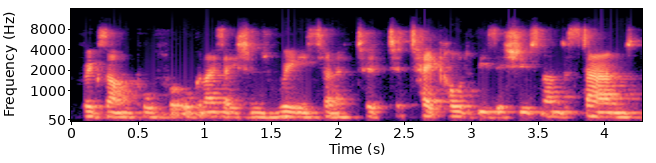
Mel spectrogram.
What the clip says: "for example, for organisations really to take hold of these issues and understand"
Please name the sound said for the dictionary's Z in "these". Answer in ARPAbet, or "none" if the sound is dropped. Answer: Z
